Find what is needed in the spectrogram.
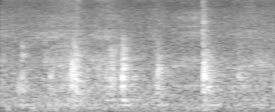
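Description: Near silence: quiet room tone with a few faint, short ticks.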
